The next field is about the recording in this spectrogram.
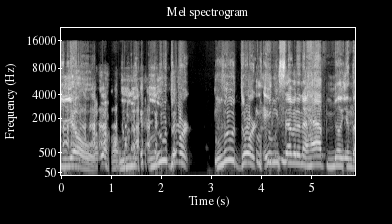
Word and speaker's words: Dort: Lou Dort. Yeah, Dort. – Yeah. – So it's like it rhymes with dork.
